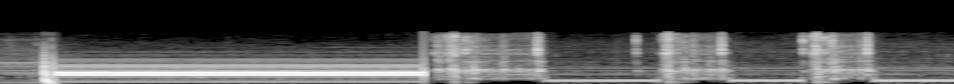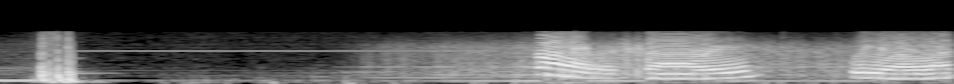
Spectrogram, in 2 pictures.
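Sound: telephone tones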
